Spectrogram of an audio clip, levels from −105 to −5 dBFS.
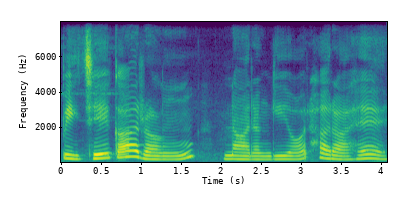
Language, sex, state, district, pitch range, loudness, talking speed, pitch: Hindi, female, Chhattisgarh, Raipur, 185-230 Hz, -16 LUFS, 105 wpm, 205 Hz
